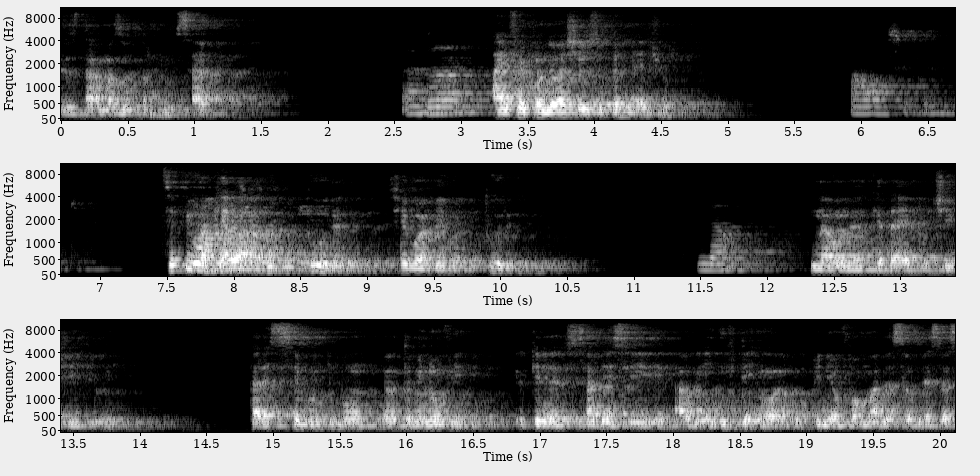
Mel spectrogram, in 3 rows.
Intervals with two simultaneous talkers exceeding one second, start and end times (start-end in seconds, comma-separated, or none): 7.7-8.9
